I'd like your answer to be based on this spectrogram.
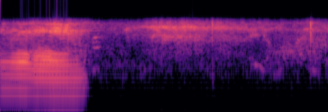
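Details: Person snoring: one loud rumbling snore on the in-breath, then quiet breathing with room noise.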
